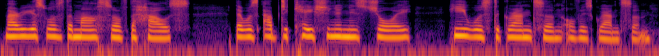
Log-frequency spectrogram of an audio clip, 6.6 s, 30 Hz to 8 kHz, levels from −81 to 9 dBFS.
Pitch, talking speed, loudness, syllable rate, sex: 200 Hz, 180 wpm, -16 LUFS, 4.9 syllables/s, female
